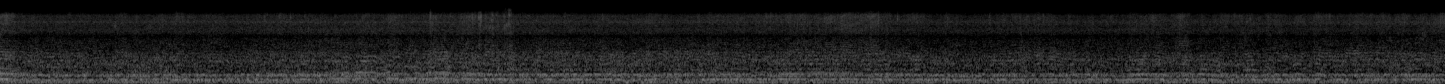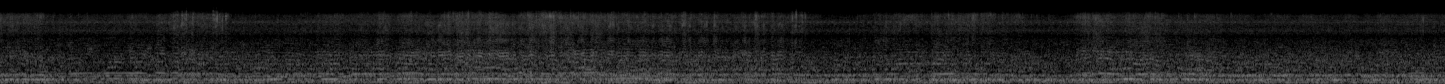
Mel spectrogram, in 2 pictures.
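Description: Honeybees buzzing at the entrance of a nuc hive: a steady, continuous hum of many bees flying in and out, over a steady high hiss.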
